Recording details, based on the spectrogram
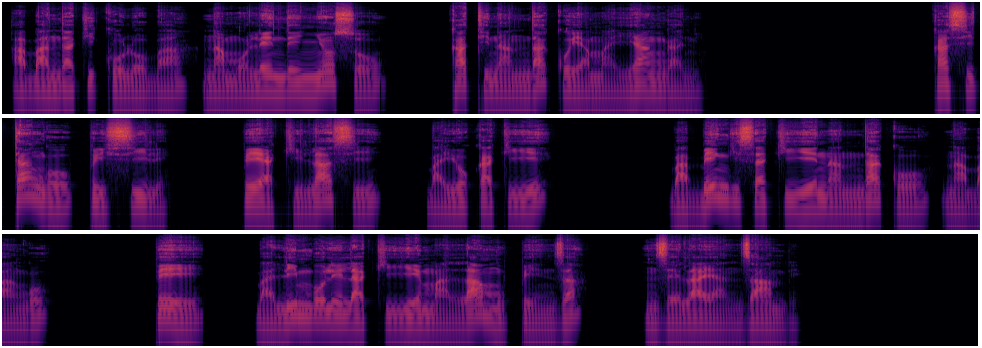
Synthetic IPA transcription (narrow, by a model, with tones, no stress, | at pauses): a˨ba˨nda˦ki˦ko˨lo˨ba˨na˨mo˨lɛ˦ndɛ˦ɲɔ̃˦nsɔ˨ | ka˦ti˨na˨nda˦ko˨ja˨ma˨ja˦ŋɡa˨ni˨ | ka˨si˨ta˦ŋɡo˨pʁi˨si˦le˨ | pe˦ja˨ki˨la˦si˨ | ba˨jo˦ka˦ki˦je˦ | ba˨be˦ŋɡi˦sa˦ki˦je˦na˨nda˦ko˨na˨ba˨ŋɡo˦ | pe˦ | ba˨li˦mbo˦le˦la˦ki˦je˦ma˨la˦mu˨pe˨nza˦ | nze˨la˦ja˨nza˦mbe˨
